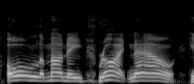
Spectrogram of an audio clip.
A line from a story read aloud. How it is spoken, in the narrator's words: he screamed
